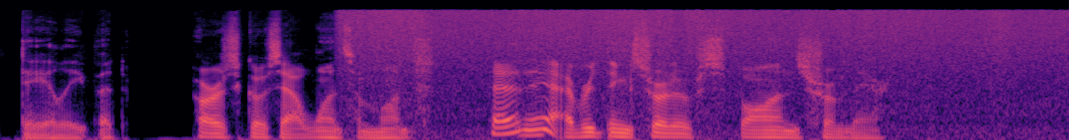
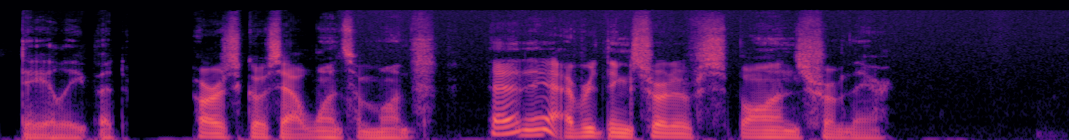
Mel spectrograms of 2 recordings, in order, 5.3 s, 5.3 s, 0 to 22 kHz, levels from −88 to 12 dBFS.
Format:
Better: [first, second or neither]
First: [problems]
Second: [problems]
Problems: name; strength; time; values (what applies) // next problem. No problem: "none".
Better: second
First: hiss; loud; from 1.5 s on; 3 dB below the speech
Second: hiss; faint; from 1.5 s on; 30 dB below the speech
